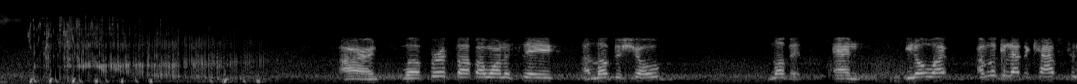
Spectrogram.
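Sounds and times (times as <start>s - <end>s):
drink being poured with glugs and splashes: 0.0s - 2.7s
speech: 3.4s - 6.7s, 7.7s - 10.7s.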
